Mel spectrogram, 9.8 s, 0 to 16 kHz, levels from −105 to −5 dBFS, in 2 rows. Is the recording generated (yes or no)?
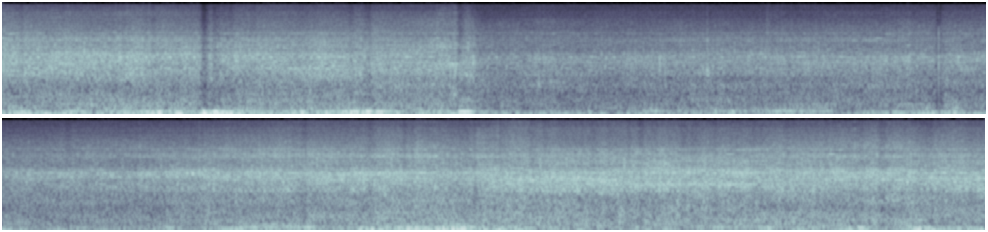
yes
